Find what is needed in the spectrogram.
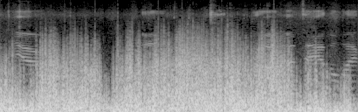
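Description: Wind blowing across the microphone, a loud, steady low rumble.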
